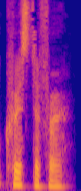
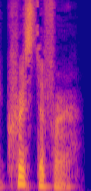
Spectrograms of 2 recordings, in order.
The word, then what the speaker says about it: Kristopher: the end with a slight pause between the syllables like hello Christopher goodbye Christopher if you found the video helpful hit the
